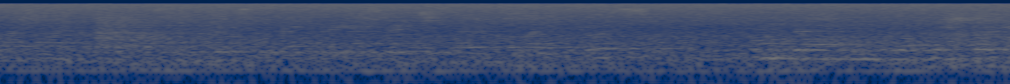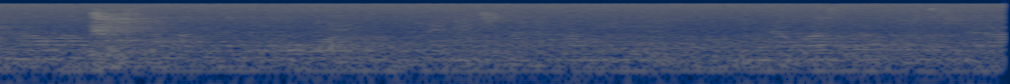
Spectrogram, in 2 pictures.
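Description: A middle-aged man speaks calmly into microphones.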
